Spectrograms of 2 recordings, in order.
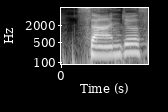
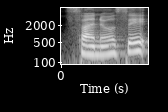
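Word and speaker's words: San Jose: വായിക്കുന്നത് കണ്ട് അരുൺ തിരുത്തി സാന്റോസ് എന്നല്ല സനോസേ എന്നാണ് ഉച്ചാരണം ജാ സൈലന്റ് ആണ് സായിപ്പ് ആയിരിക്കണമല്ലോ ശരി സാന്റോസിനെ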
